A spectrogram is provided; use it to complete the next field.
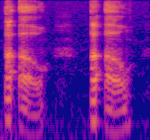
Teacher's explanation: Basically what that means is there's part of your throat that's called a glottis, and that glottis closes off the air that's trying to pass through your throat. And when you release the glottis to let air pass through, it's kind of like releasing your lips in the p sound. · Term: glottal stop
